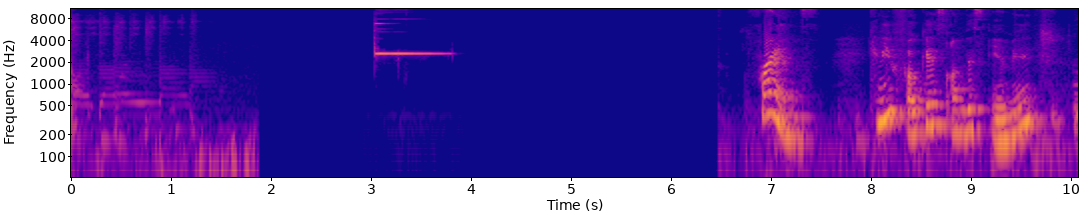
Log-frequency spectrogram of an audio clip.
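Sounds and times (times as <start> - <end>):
bell-like ding: 3.0 - 4.0.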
